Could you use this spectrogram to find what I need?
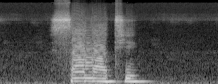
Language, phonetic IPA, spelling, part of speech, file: Georgian, [säɫätʰi], სალათი, noun, Ka-salati.ogg
- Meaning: alternative form of სალათა (salata)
